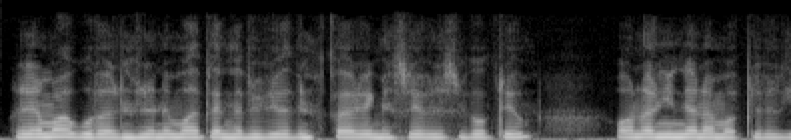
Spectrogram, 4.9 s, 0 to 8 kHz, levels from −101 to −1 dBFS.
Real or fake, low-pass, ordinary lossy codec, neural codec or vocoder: fake; 7.2 kHz; MP3, 64 kbps; autoencoder, 22.05 kHz, a latent of 192 numbers a frame, VITS, trained on many speakers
